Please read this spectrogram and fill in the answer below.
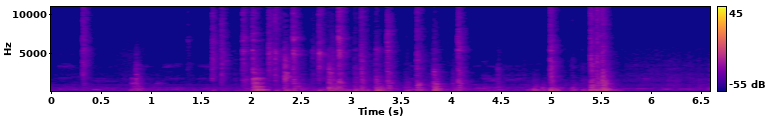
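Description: A quick, irregular series of sharp clicks and knocks, like small hard objects being handled off to one side, loudest about two seconds in and again near the end, over a steady low hum.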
